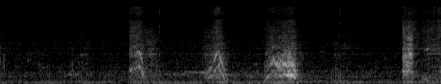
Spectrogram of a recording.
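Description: A zipper being pulled in three quick strokes about a second apart, the last the longest and loudest.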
